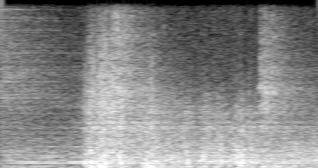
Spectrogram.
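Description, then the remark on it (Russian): A deep roll of thunder breaks in suddenly after a quiet hum and keeps rumbling heavily and loudly, with no voices present. “Слышишь, в безоблачном небе грохочет гром, и молнии сверкают из голубизны.”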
